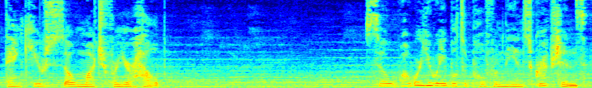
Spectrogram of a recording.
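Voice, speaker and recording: A woman's voice: lowish voice, normal speed, close to an everyday voice. A woman playing an earnest, eager research official in a video game, insistent and professional. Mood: pleased. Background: music.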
